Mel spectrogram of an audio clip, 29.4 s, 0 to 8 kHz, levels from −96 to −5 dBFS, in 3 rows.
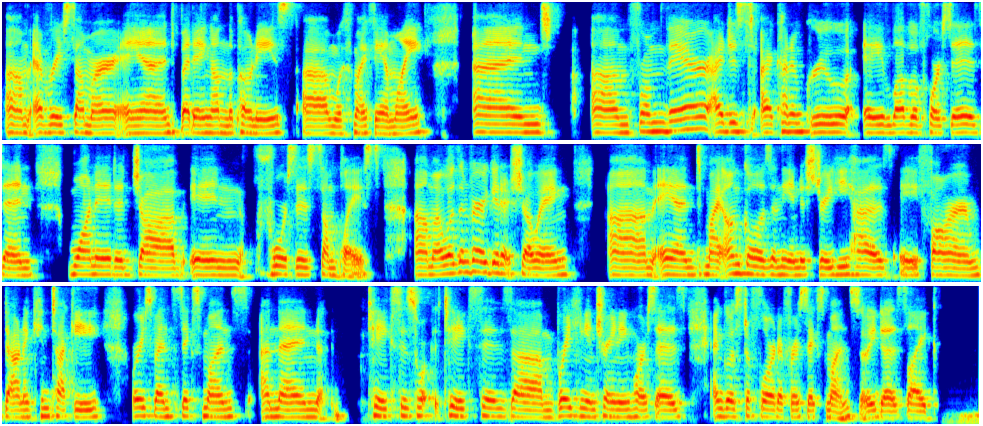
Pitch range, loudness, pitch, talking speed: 155-180 Hz, -20 LUFS, 170 Hz, 170 wpm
